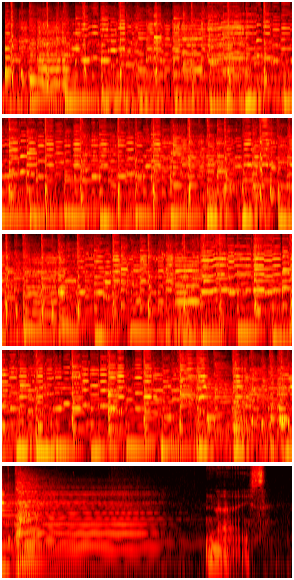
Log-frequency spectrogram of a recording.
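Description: Background instrumental music in a bluegrass style, fiddle and banjo over a steady beat. It ends on one held chord that fades out near the end.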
